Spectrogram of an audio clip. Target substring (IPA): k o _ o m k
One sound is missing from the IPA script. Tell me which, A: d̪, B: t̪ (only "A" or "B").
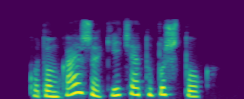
B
